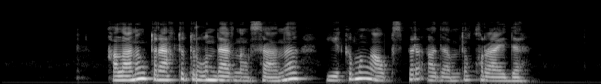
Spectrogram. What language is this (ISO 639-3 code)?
kaz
